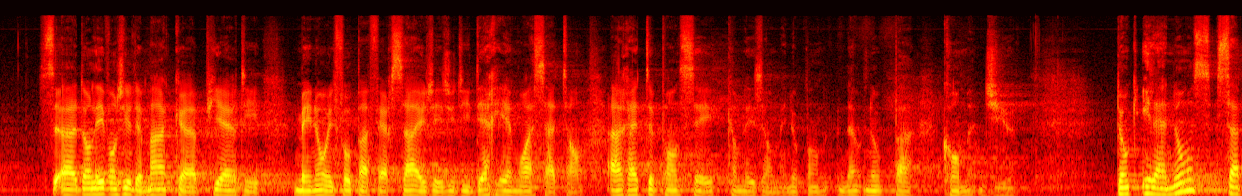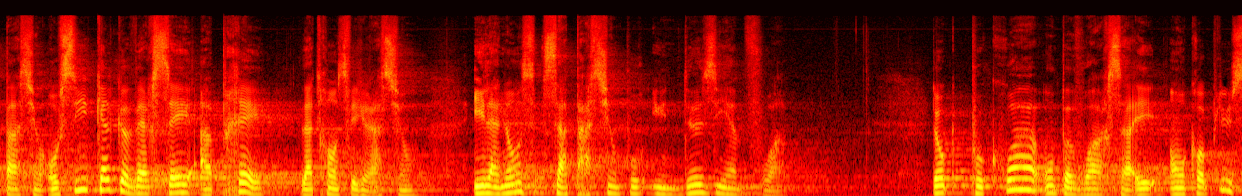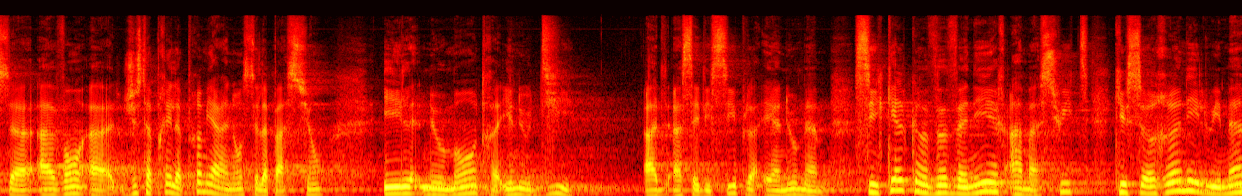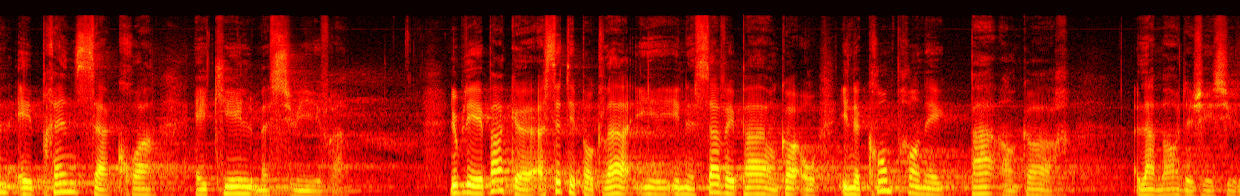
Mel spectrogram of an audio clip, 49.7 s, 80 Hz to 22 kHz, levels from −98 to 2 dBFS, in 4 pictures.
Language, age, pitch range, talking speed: French, 40-59, 100-140 Hz, 150 wpm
